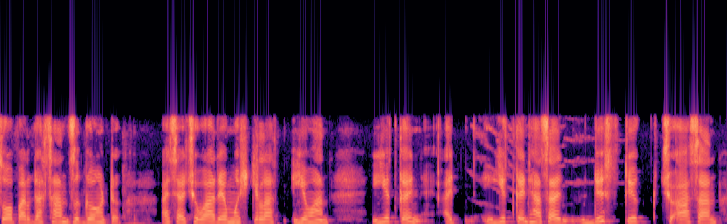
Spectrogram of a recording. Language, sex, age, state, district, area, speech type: Kashmiri, female, 30-45, Jammu and Kashmir, Bandipora, rural, spontaneous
